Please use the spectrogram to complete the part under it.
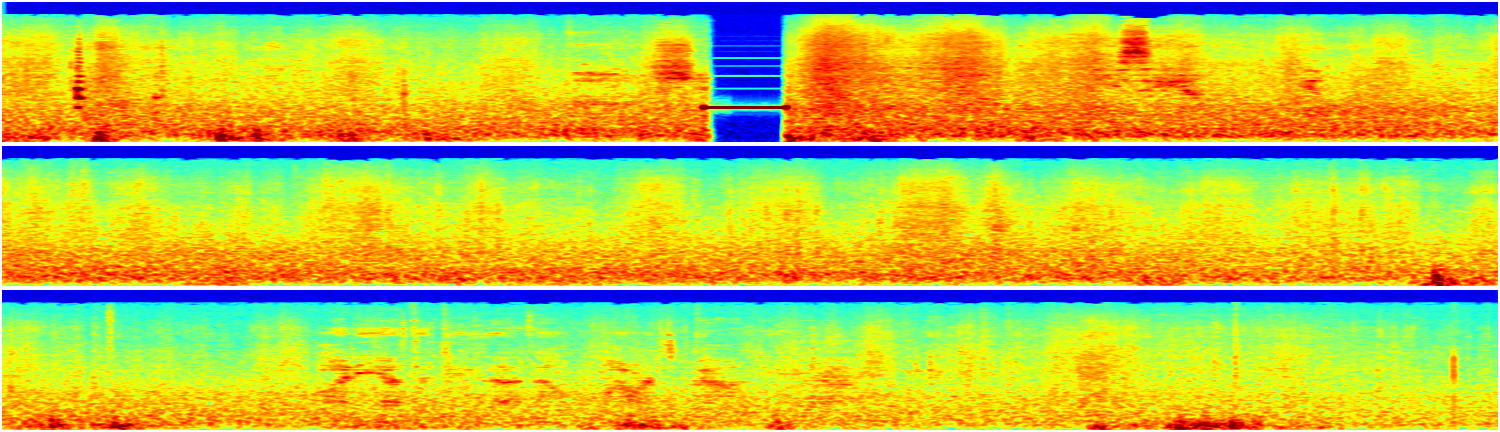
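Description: A wild turkey makes deep, low drumming thumps nearby.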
